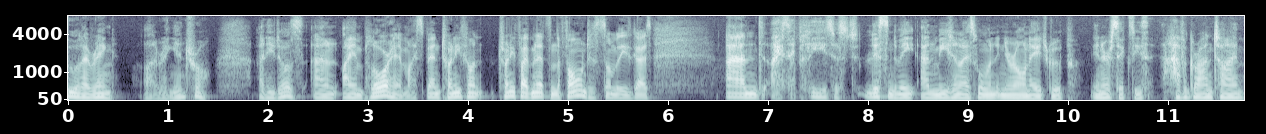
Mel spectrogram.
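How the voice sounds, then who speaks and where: A man at medium pitch with an Irish accent, very fast pace, on a very clean recording with a silent background. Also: ordinary pitch variation. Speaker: matchmaker. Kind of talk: casual chat. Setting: studio.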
